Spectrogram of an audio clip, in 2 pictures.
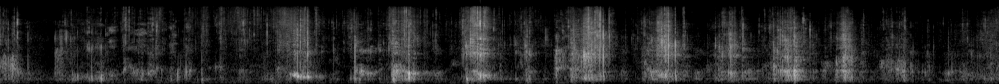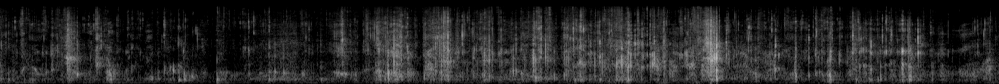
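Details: Dougie, a pit bull, crunches through a whole raw chicken indoors; dense bursts of bone-cracking bites and chewing repeat rapidly, louder in the first half, then steady gnawing continues.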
